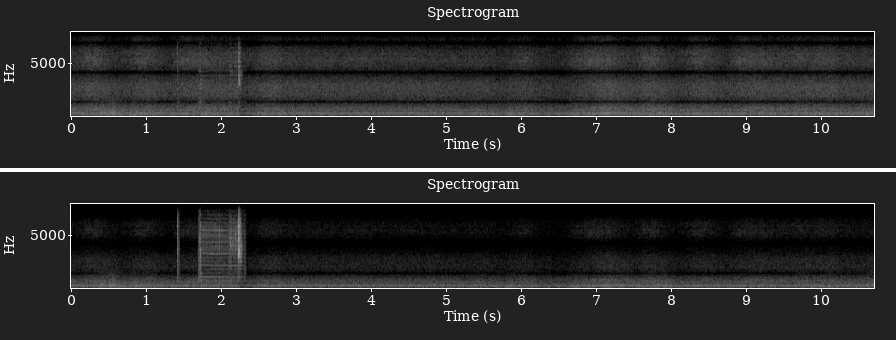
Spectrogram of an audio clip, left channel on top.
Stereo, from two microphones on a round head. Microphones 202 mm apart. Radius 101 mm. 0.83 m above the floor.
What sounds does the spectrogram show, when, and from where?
0.0 s an engine running: 85° left
1.4 s a camera shutter: 75° right (ahead or behind)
